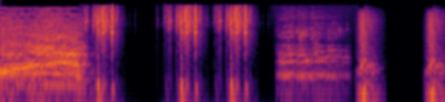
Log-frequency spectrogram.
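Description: Monster sound effect: one loud, harsh roar for about the first second, then a string of short, choppy growling and crunching bursts broken by silences, including one longer growl with a low, steady pitch.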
